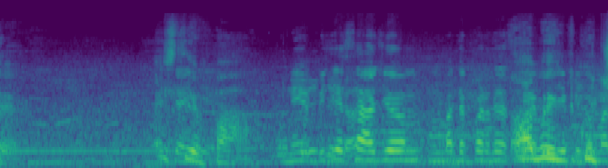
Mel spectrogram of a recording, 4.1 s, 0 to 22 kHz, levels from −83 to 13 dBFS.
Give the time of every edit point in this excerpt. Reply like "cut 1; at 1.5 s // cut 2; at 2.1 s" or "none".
cut 1; at 1.2 s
